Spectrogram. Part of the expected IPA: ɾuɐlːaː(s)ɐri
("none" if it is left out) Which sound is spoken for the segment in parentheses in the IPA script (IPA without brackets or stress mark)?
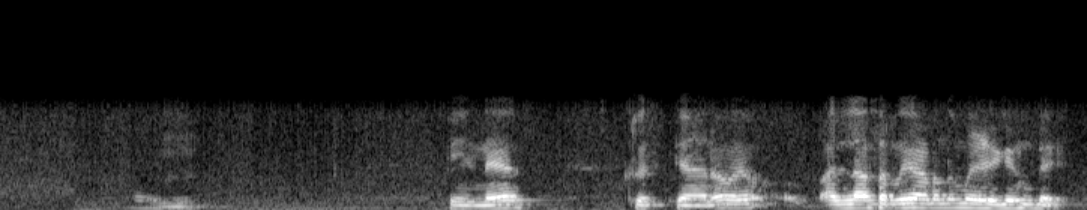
s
